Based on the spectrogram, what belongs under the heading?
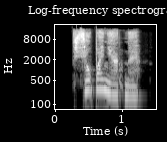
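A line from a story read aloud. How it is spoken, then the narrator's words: Whisper. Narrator (Russian): шепотом сказал Фадейка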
